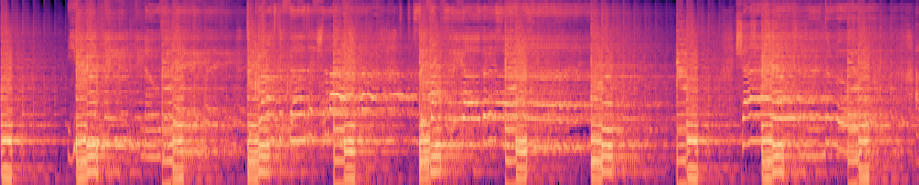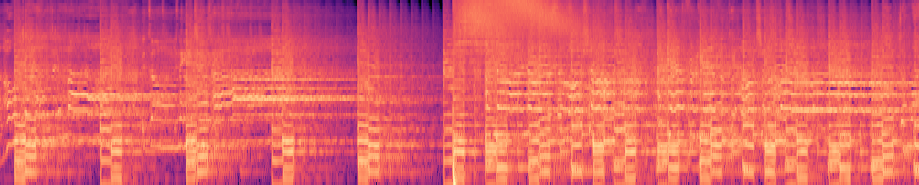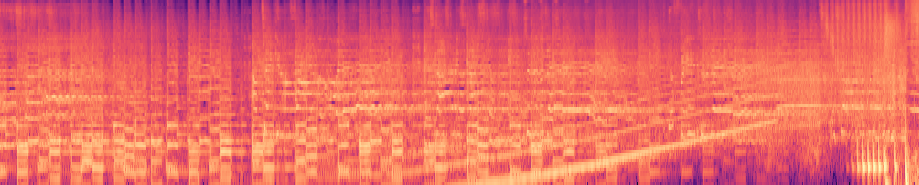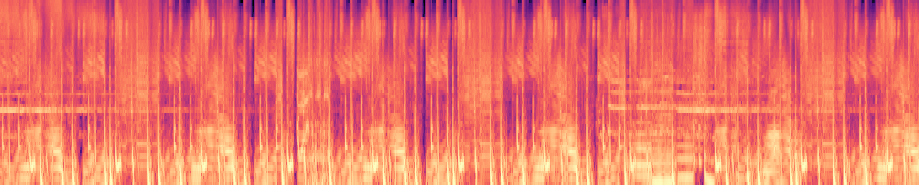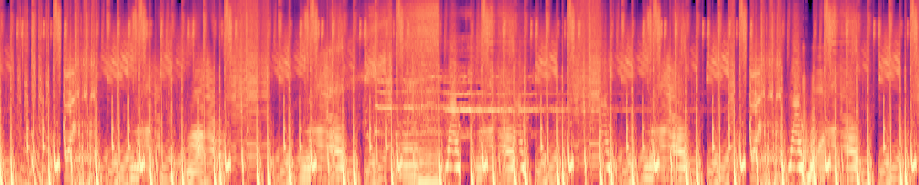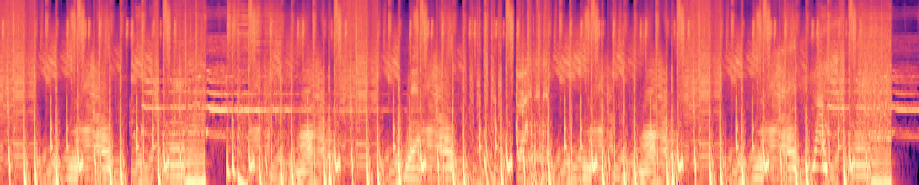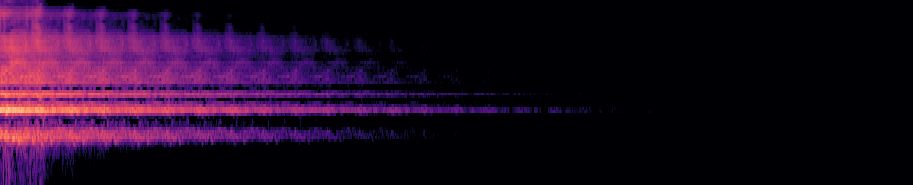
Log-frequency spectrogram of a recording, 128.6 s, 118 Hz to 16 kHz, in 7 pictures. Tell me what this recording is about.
Dubstep Loop 1 (brand new day)
Melody, Bass, Dubstep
